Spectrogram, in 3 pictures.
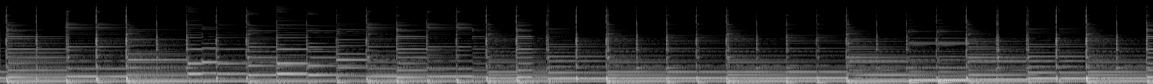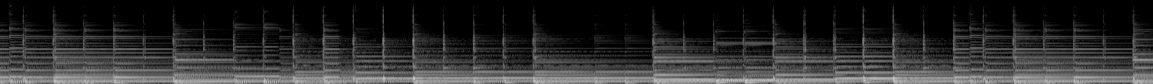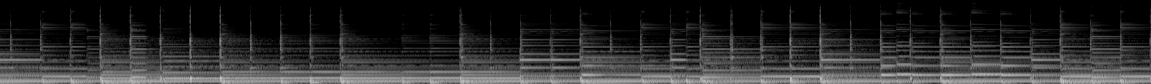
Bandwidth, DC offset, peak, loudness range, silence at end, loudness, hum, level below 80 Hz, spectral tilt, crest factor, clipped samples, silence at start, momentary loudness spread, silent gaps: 15.5 kHz; under 0.1%; -4 dBFS; 2 LU; 0 s; -25 LUFS; none; -38 dBFS; -7.5 dB/octave; 20 dB; under 0.1%; 0 s; 4 LU; none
